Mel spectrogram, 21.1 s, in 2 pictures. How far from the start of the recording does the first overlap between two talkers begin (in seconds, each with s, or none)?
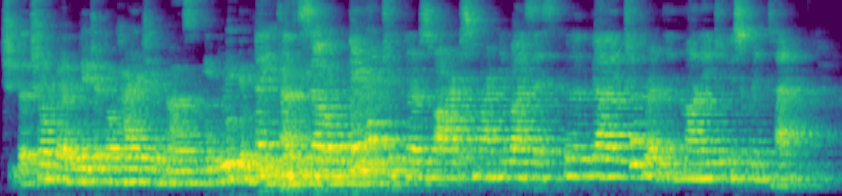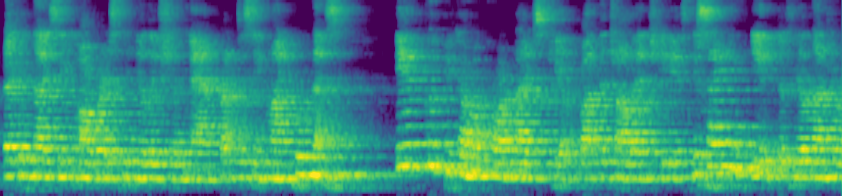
3.2 s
